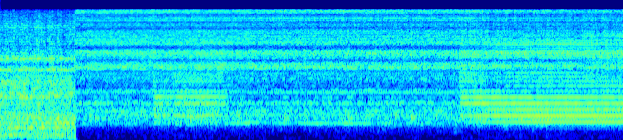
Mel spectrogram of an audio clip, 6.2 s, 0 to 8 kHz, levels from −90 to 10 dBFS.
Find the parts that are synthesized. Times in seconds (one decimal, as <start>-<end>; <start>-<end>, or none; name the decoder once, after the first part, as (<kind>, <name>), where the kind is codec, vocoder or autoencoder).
0.9-2.5 (vocoder, Vocos)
